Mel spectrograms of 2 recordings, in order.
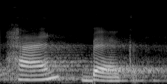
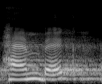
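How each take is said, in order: First: The word is said in a careful, unassimilated form. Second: The word is said in a rapid, assimilated form. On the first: "rather than handbag" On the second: "in rapid speech, it's often pronounced as handbag"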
